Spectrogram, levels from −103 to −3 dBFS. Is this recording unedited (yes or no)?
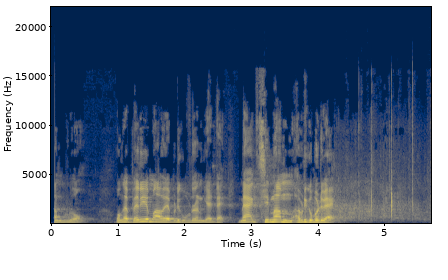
yes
